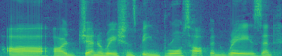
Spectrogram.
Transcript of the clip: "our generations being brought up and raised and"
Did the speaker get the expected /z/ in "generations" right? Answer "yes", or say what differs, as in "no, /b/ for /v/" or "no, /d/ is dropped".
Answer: yes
